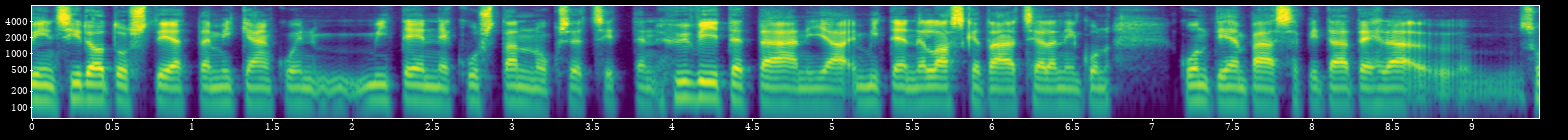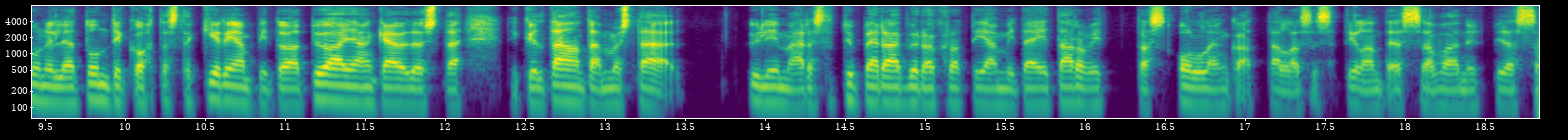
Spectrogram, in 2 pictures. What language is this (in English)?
Finnish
